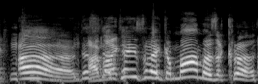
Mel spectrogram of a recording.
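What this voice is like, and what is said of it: Put-on old-country Italian accent. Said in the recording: “Feel like you're in old Italy ... that accent is you're allowed to be like ... from the old country”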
